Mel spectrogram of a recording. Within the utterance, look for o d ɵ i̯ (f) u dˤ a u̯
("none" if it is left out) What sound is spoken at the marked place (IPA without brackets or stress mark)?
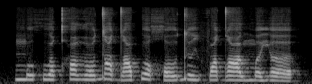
f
